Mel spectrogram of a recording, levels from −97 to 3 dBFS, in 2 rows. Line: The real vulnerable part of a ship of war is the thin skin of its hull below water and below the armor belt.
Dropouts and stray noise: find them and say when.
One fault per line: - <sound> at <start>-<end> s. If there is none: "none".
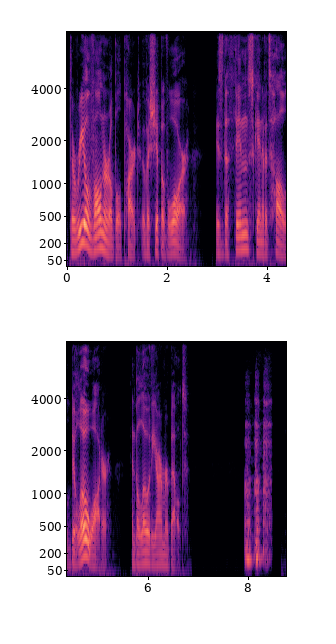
- throat clearing at 7.9-8.5 s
